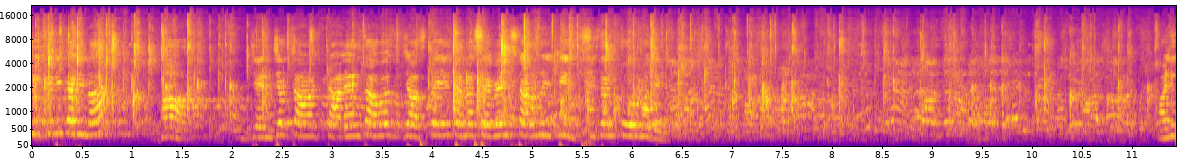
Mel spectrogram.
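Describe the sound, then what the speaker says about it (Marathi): Audience clapping at an eighth-anniversary celebration event, dense and continuous, mixed with crowd chatter and voices talking throughout. "टाळ्या वाजवा ना, आपल्या लोकांना कंजूसगिरी करताय सगळे"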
